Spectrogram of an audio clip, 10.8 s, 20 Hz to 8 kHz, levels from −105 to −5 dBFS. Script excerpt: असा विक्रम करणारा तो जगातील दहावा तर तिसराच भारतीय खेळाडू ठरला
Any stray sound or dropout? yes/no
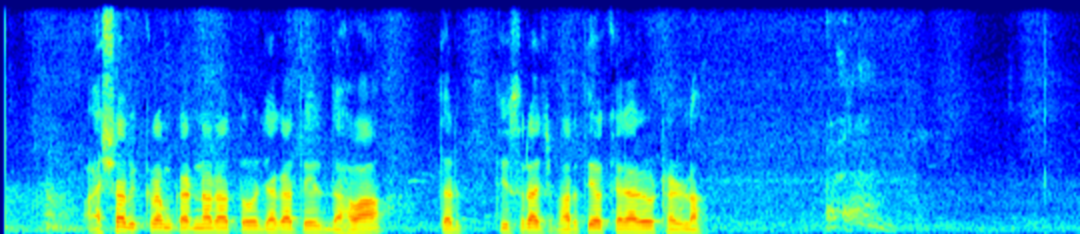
yes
